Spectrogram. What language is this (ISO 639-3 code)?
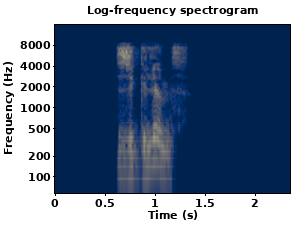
kab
